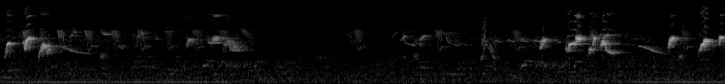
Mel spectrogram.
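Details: Red-whiskered bulbul singing short, bright warbled phrases of rapid rising and falling notes, a burst at the start and another near the end with a quiet gap between.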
